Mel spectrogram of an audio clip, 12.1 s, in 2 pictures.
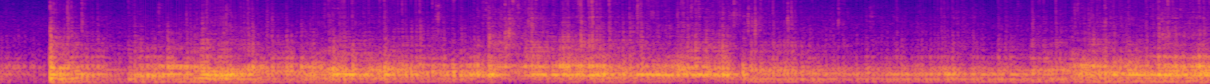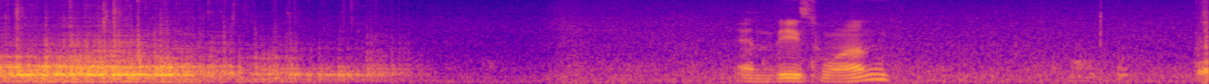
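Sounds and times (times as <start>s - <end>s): liquid pouring into plastic basin: 0.0s - 8.0s.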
